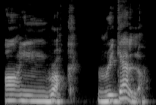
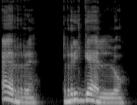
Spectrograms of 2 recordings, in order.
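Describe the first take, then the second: First: Righello with English R as in rock. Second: Righello with a trilled R, slow; rolled R. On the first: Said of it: "rather than rolling it". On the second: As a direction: roll the R in righello. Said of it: "If you cannot roll the R". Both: Shown as a demonstration.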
